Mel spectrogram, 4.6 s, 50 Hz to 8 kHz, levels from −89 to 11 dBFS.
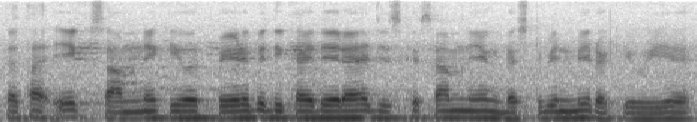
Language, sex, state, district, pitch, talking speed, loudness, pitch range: Hindi, male, Uttar Pradesh, Lucknow, 120 Hz, 245 wpm, -15 LUFS, 110-120 Hz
